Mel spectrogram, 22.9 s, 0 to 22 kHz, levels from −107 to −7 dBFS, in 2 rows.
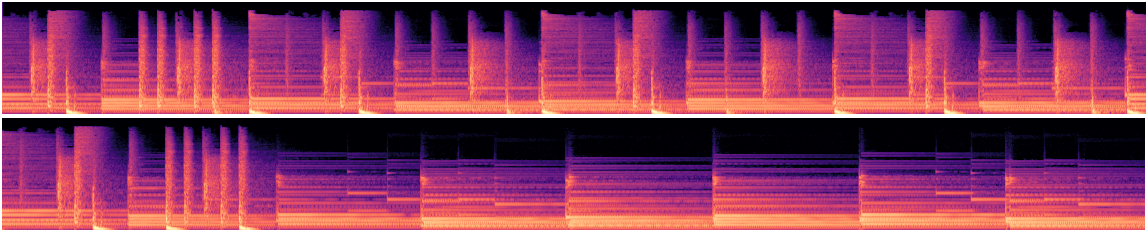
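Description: Nothing here stands out as a fault at any point along the way, so there's nothing to flag.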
